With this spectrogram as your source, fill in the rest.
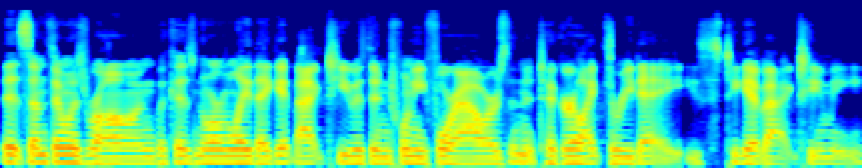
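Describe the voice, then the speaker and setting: With a Southern US accent and a very deep, low pitch, a woman speaks at a fairly quick pace with hardly any pauses and monotone, flat intonation on a very clean recording with a silent background. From Mississippi, Jackson. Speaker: cancer survivor. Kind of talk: interview testimony. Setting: studio.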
